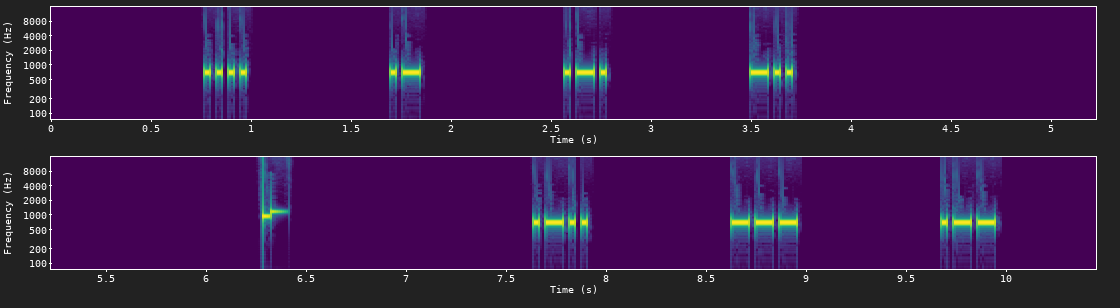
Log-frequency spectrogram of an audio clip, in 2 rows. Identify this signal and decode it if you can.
Morse code, heard as a keyed tone, about 40 wpm, spaced as for 11 wpm, 700 Hz. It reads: HARD LOW
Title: 8x Character Spacing - Top 300 Words - 40wpm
